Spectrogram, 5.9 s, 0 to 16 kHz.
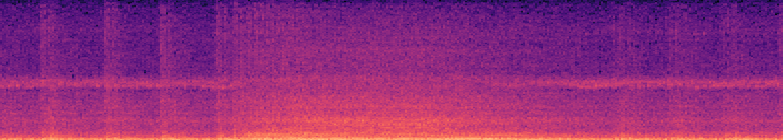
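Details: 2002 Infiniti QX4 with P0300/P0304 misfire codes, blinking check engine light, raw fuel smell: smooth-ish pull to 1700 rpm, revs bounce and stumble as pedal ramps, then shoots to 3700 and sounds fairly smooth; misfire under acceleration.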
